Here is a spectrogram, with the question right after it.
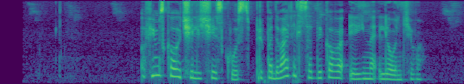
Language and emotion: Russian, neutral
